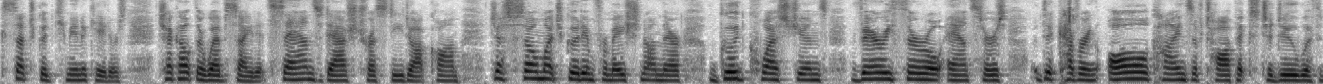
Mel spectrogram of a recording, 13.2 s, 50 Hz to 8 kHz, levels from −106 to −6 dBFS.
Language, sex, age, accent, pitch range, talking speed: English, female, 50-69, American, 185-225 Hz, 135 wpm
